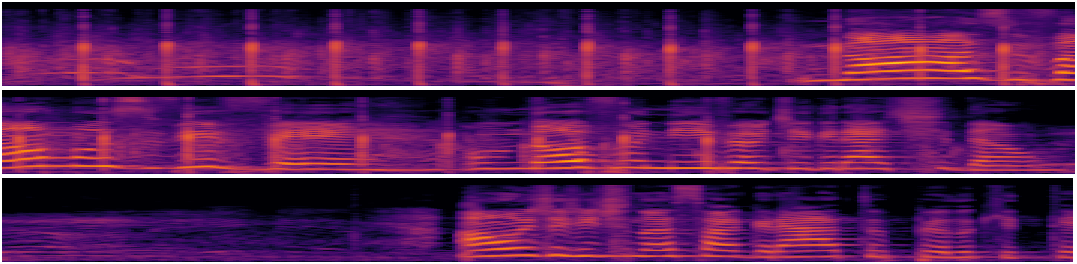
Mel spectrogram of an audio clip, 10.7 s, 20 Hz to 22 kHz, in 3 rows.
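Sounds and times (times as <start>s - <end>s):
crowd clapping in a steady even rhythm: 0.0s - 6.9s
speech: 2.6s - 7.2s, 8.7s - 10.7s.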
